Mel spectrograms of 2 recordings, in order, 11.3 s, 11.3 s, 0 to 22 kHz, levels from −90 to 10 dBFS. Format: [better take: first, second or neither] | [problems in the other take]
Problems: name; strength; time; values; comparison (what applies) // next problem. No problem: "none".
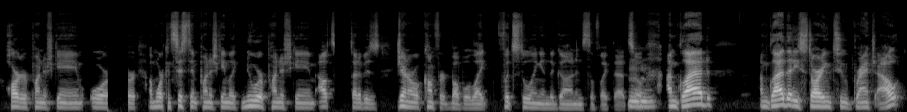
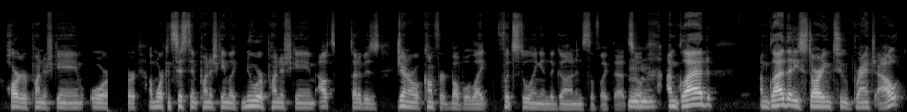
neither | audio freezing; at 1.5 s and at 4 s; the same in both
